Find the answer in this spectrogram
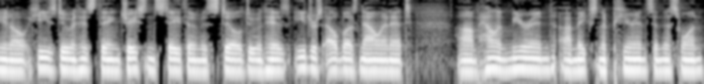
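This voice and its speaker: With a Midwestern American accent, a man speaks in a very deep, low voice of dark, mellow tone, his intonation monotone and flat and his loudness very even. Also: moderate pace. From US Midwest (Omaha, Nebraska). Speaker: podcast host, movie reviewer. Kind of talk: solo casual podcast, movie reviews. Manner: hesitant, many filler words.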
